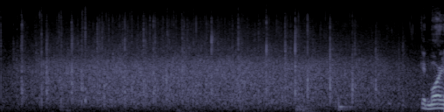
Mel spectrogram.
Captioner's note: applause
